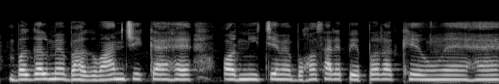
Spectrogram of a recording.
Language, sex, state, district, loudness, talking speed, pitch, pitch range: Hindi, female, Jharkhand, Garhwa, -16 LUFS, 180 wpm, 230 Hz, 220-240 Hz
